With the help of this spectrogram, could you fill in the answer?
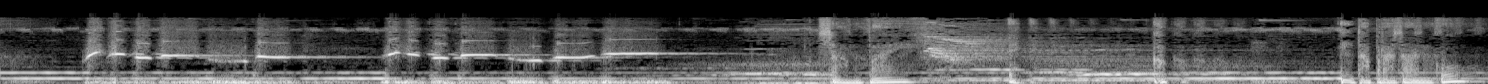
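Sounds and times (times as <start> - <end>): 
steady low hum: 0.0 - 13.6
person whistling idly while looking at a phone: 0.8 - 7.2.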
